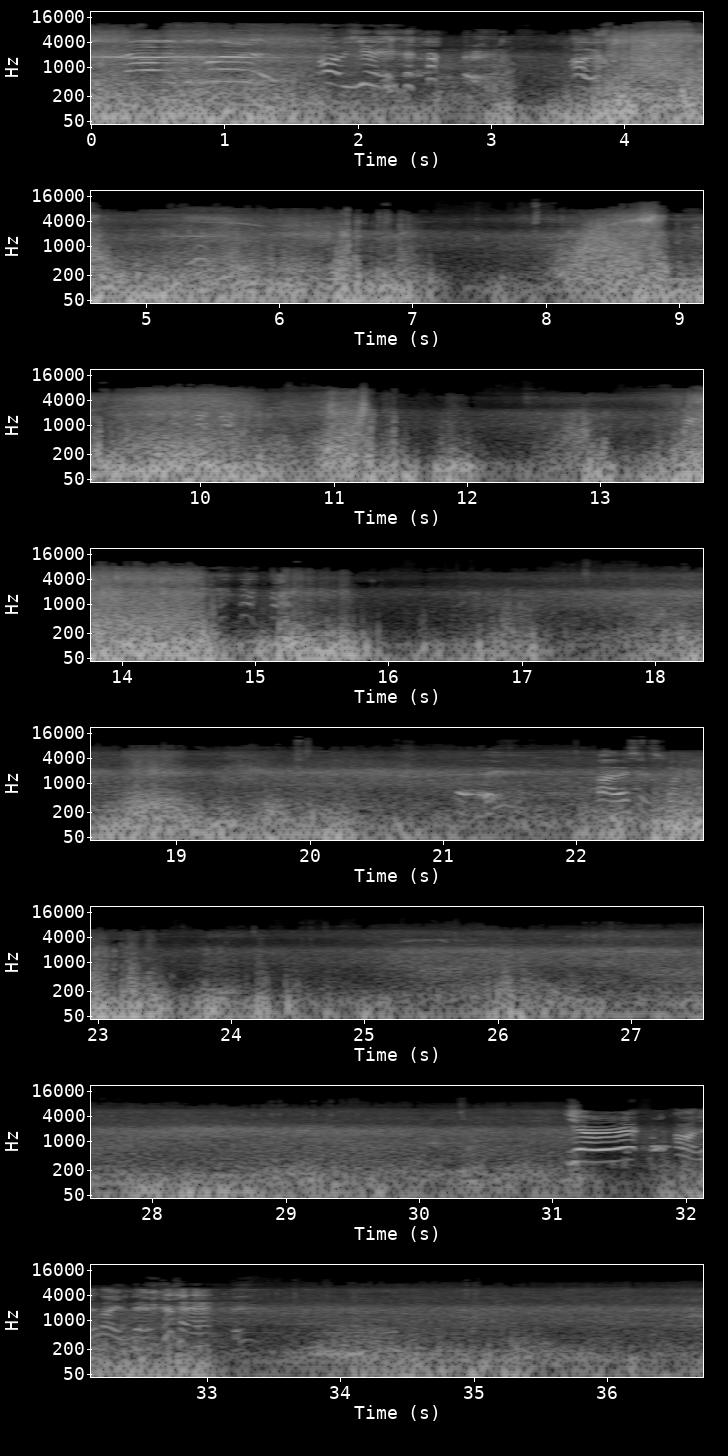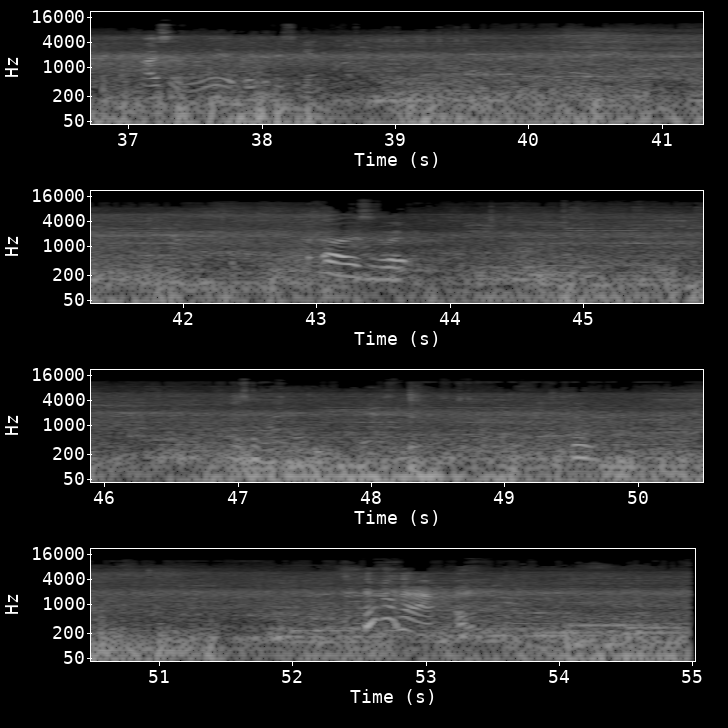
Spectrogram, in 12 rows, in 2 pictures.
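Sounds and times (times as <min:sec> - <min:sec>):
wind rushing over microphone: 0:00.0 - 0:55.0.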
